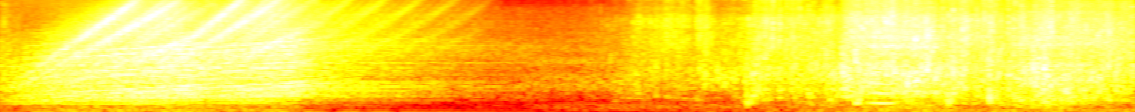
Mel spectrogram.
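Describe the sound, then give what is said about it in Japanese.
Oars splash as a group rows a small boat toward an island shore, a loud rushing swash fading into a brief lull before choppier splashes return. “さあ船をみんなで漕いで上陸するわよ。”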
